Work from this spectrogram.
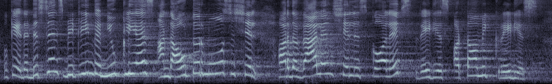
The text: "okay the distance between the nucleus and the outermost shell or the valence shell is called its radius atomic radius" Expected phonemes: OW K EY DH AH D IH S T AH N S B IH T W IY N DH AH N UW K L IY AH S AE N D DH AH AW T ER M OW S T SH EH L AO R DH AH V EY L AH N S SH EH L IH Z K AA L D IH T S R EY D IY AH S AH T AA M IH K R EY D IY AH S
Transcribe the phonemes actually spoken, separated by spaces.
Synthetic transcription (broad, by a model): OW K EY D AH D IH S T AH N S B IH T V IY N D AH N UW K L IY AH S AE N D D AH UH T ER M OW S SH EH L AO R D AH V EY L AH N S SH EH L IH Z K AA L IH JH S R EY D IY AH S AH T AA M IH K R EY D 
